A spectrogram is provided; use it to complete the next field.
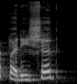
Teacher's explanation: ये जो हमारा श होता है ये मूर्धन्य श कहलाता है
